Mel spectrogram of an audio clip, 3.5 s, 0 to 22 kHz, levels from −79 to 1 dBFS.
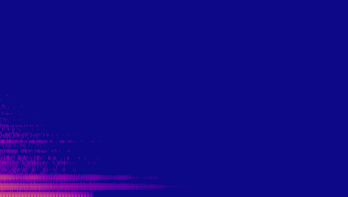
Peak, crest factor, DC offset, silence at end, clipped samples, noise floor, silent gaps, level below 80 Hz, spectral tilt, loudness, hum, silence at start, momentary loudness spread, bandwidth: -32 dBFS; 18 dB; under 0.1%; 2.2 s; under 0.1%; under -90 dBFS; none; -56 dBFS; -8 dB/octave; -53 LUFS; none; 0 s; 17 LU; 4.4 kHz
